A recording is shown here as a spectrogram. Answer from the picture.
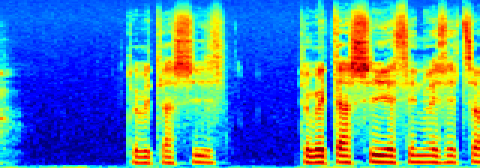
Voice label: "syth", Welsh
